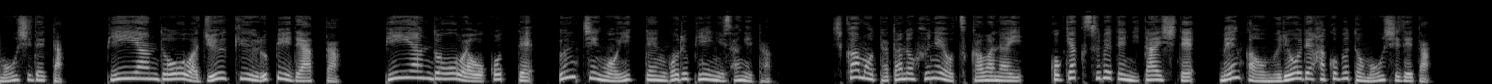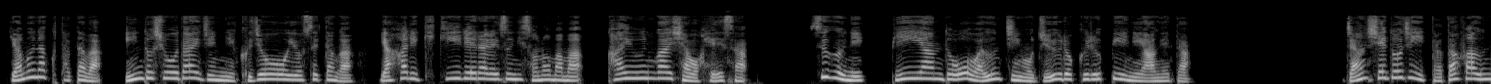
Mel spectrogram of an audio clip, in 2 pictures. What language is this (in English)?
Japanese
